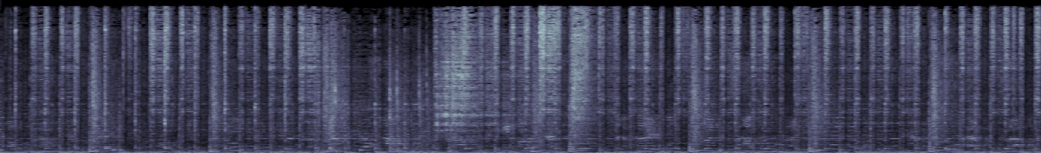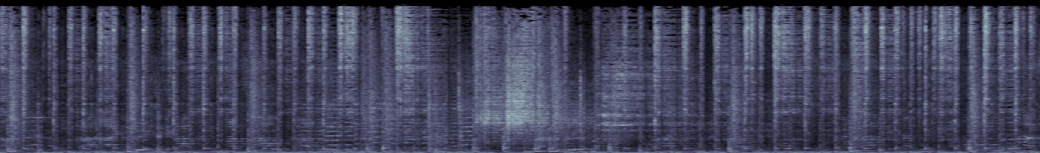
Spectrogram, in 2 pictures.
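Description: Drum kit played live in an instrumental passage of a mor lam sing band: a fast, driving beat of bass drum and snare, with cymbals, over the band's steady bass line.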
